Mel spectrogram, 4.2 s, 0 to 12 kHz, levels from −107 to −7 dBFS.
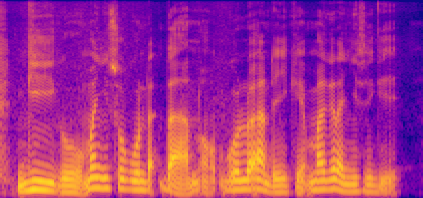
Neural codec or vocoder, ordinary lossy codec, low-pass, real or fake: none; none; none; real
